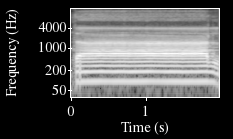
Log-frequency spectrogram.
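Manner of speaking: দাল stretched very long and held level; long drawn-out letter. Shown as a demonstration. Teacher drawing out দাল for learners to copy. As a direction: sustain দাল like a chanted recitation. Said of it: "আমার সাথে সাথে পড়বেন".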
